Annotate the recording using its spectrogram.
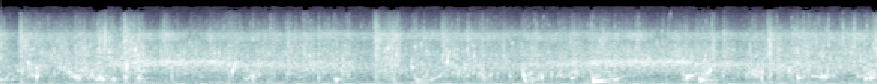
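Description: Horses and people splash through shallow water.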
